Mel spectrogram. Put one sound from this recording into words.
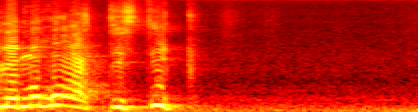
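A man speaks with animation close to a microphone, then falls silent.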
